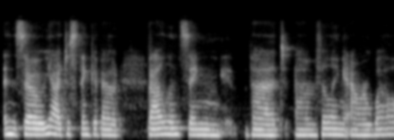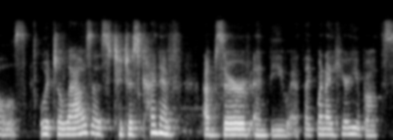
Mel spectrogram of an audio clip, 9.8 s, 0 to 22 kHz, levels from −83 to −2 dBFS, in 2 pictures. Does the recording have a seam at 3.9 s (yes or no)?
yes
